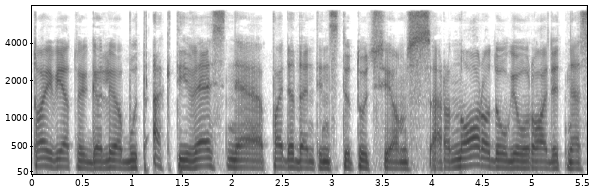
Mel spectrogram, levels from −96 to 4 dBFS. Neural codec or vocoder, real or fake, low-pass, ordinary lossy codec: none; real; 7.2 kHz; MP3, 64 kbps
